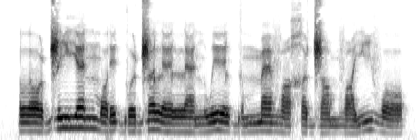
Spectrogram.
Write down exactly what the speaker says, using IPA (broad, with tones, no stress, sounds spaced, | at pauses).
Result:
l ɔ˨ ɖ͡ʐ i˦ j ɛ˦ n m ɔ˨ ɾ ɪ˦˨ ɡ ʊː˨ ɖ͡ʐ ʌ˦ l ɛ˨ lː æ˨ n w ɪː˦˨ l ɡ ə˨ mː æ˦ v ɑ˨ χ ʌ˨ ɖ͡ʐ ɑ˨ m v ɑ˨ j i˦ v ɔ˨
